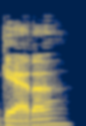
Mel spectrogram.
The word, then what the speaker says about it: get: Get sounds like getta, move on.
